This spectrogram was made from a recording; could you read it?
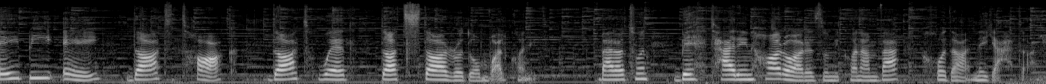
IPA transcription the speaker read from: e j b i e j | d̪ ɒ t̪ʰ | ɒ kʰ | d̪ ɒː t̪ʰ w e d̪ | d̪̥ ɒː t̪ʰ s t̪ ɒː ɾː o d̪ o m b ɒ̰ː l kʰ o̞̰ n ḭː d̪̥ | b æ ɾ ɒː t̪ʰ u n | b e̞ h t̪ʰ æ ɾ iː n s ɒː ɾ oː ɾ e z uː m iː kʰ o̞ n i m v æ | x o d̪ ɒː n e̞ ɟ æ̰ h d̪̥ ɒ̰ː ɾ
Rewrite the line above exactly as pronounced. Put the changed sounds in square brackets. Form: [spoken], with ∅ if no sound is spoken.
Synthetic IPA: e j b i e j | d̪ ɒ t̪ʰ | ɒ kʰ | d̪ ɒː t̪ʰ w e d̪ | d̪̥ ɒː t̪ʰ s t̪ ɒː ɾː o d̪ o m b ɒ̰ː l kʰ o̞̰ n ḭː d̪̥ | b æ ɾ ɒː t̪ʰ u n | b e̞ h t̪ʰ æ ɾ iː n [h] ɒː ɾ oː ɾ e z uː m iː kʰ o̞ n [æ] m v æ | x o d̪ ɒː n e̞ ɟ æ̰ h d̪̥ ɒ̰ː ɾ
